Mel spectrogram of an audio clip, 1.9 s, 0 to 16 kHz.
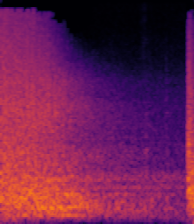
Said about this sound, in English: we brought a large 44. It's the heavy-duty revolver Dirty Harry made famous.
